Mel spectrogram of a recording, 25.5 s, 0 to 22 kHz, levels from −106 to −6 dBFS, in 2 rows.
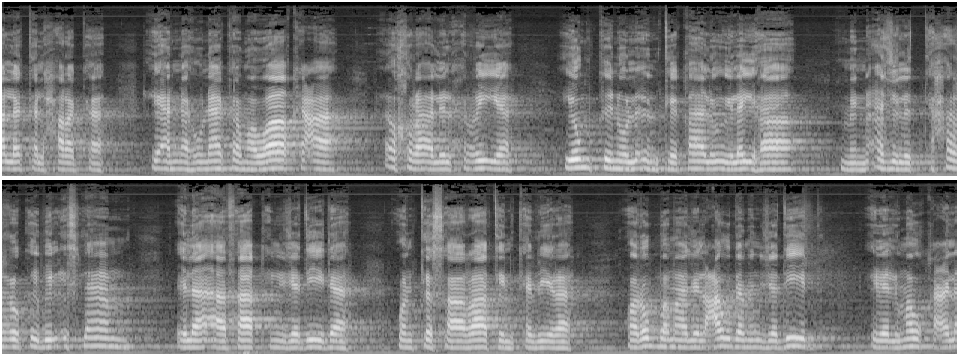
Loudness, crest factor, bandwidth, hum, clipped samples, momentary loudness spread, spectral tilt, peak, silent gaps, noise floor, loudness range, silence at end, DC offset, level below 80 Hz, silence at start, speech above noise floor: -22 LUFS; 20 dB; over 20 kHz; none; under 0.1%; 16 LU; -4 dB/octave; -2 dBFS; none; -44 dBFS; 3 LU; 0 s; 0.2%; -54 dBFS; 0 s; 22 dB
